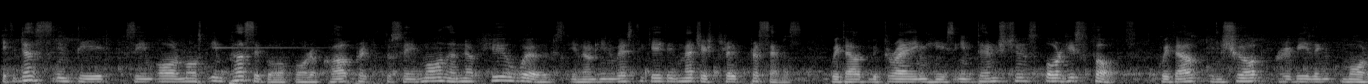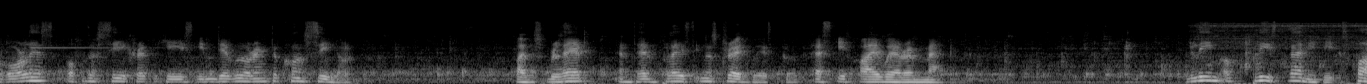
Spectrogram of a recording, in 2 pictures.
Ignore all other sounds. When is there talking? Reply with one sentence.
The talking can be heard from 0.0 to 17.2 s, from 18.9 to 23.3 s and from 25.5 to 27.3 s.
